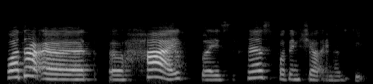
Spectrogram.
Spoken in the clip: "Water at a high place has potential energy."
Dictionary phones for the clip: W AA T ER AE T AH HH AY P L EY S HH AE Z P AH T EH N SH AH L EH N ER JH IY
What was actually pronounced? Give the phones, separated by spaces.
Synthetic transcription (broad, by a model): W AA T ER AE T AH HH AY P L EY S HH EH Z P AH T EH N SH AH L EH N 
